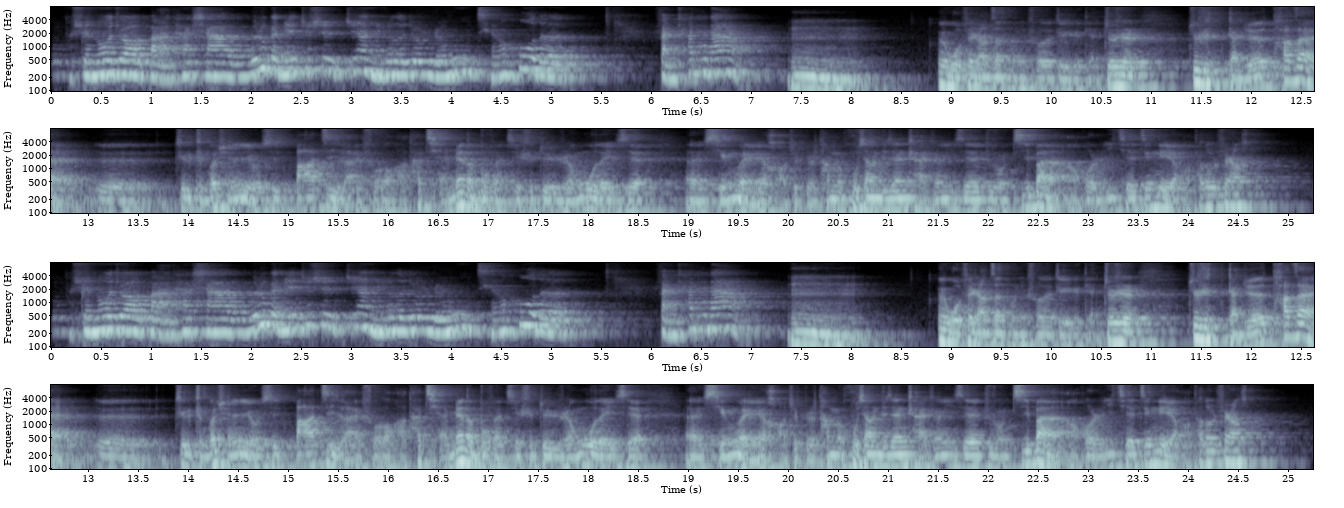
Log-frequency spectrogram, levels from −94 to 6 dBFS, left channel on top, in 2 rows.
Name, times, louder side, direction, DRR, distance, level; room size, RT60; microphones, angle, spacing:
voice 1, 0.2-5.2 6.1-7.0, right 1 dB, 15° left, 0 dB, 1.4 m, -23 dB
voice 2, 7.4-8.1 8.9-24.6, right 1 dB, 35° right, 4 dB, 1.0 m, -22 dB
16.0 x 7.9 x 3.1 m, 1.3 s
head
